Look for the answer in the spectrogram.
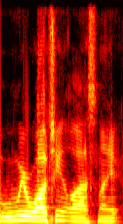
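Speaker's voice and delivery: ordinary delivery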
